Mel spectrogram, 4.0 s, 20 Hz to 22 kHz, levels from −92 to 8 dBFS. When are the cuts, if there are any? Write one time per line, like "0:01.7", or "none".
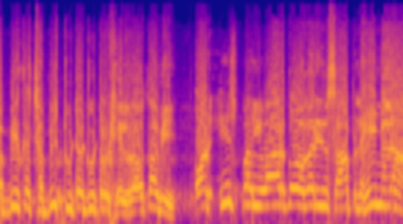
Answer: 0:01.8

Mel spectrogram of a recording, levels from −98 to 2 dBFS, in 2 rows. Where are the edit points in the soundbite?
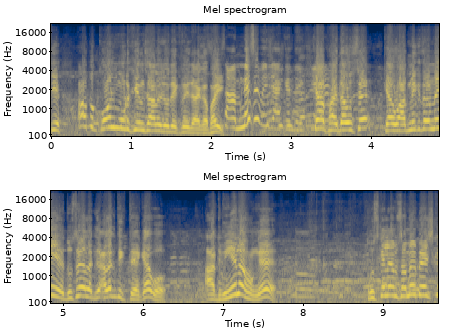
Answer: none

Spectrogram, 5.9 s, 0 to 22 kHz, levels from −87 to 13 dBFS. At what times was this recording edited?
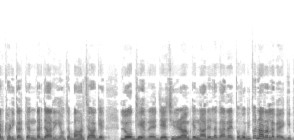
none

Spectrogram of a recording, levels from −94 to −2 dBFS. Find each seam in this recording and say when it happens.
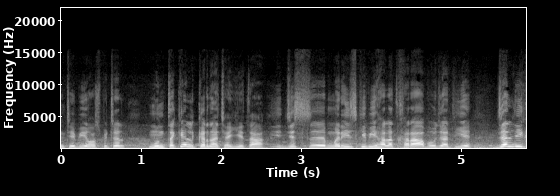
0:02.8

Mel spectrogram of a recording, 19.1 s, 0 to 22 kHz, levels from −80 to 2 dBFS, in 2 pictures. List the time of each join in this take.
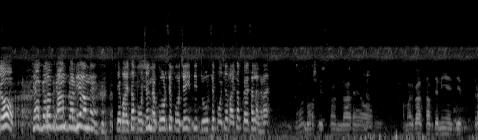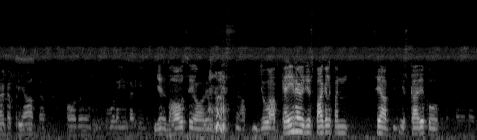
0:02.2

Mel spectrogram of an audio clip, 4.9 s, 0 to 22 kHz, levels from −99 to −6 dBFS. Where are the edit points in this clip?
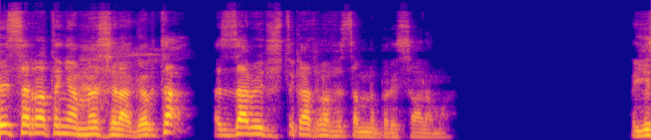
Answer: none

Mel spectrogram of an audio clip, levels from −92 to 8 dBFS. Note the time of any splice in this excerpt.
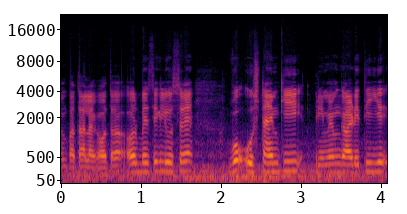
none

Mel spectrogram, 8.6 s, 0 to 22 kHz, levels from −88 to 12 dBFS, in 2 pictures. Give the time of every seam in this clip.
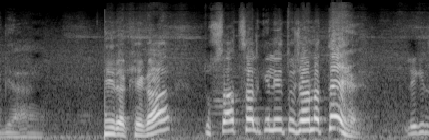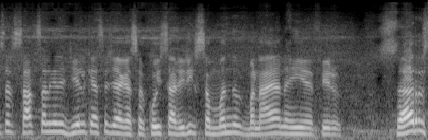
0:01.0

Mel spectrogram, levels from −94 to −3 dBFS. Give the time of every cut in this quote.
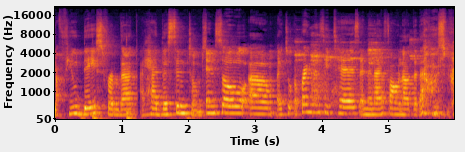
none

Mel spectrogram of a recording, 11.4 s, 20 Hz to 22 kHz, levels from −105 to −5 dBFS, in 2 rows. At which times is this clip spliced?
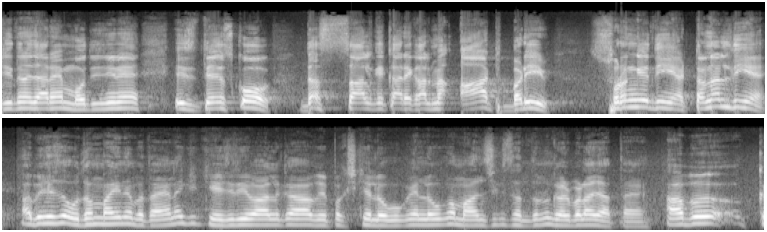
0:05.8
0:10.5

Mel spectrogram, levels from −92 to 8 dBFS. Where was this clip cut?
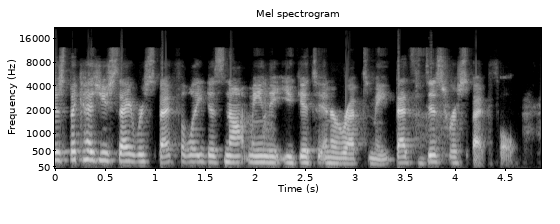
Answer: none

